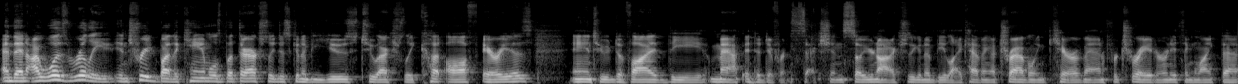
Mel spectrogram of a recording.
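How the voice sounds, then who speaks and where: Speaking with a Kansas accent, a man goes at a very fast pace and a medium pitch with ordinary pitch variation. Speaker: board game youtuber. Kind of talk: unboxing video. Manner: casual, filler-heavy.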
